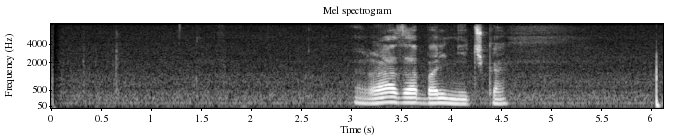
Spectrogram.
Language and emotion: Russian, neutral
